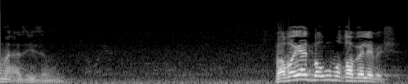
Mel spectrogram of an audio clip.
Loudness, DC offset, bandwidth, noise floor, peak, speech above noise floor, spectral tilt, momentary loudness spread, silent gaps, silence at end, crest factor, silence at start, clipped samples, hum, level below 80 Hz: -13 LUFS; under 0.1%; 6.4 kHz; -39 dBFS; 0 dBFS; 26 dB; -7.5 dB/octave; 18 LU; none; 0.2 s; 16 dB; 0 s; under 0.1%; none; -42 dBFS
